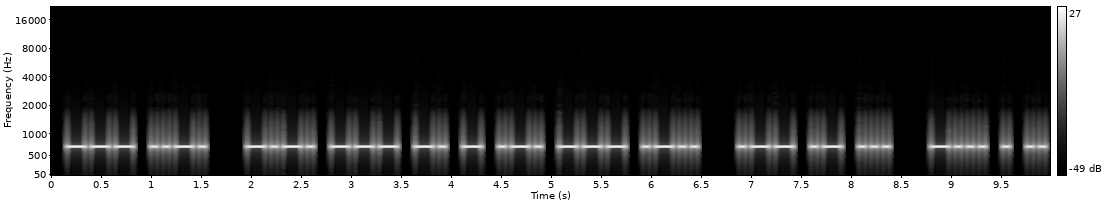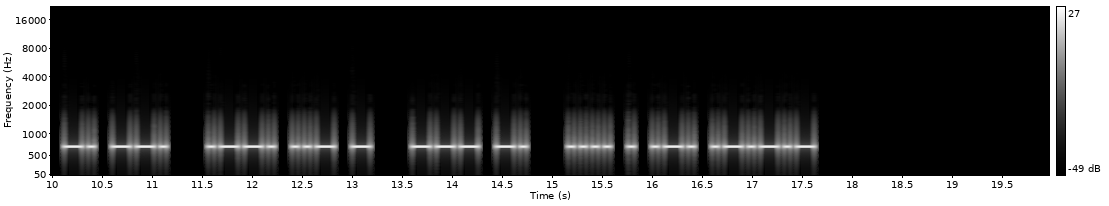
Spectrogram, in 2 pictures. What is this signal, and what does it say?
Morse code, heard as a keyed tone, about 20 wpm, 700 Hz. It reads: OF CONTROL WAS BEING PUT ON HER.
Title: Sentences from Top 1300 Words 20wpm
